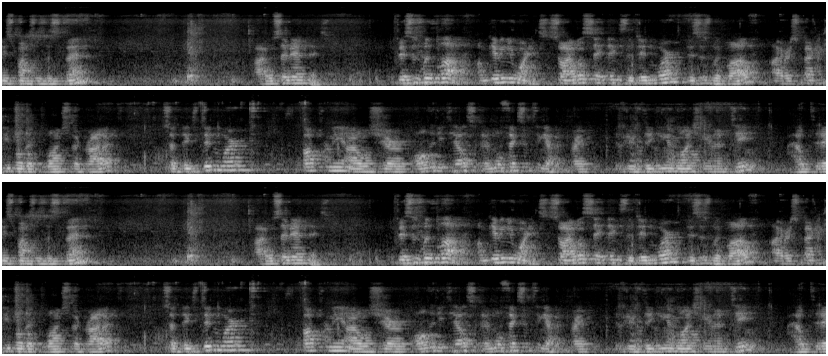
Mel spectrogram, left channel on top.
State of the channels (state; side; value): identical; both; correlation 1.00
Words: sponsors of this event. I will say bad things. This is with love. I'm giving you warnings. So I will say things that didn't work. This is with love. I respect people that launch their product. So if things didn't work, talk to me. I will share all the details and we'll fix it together, right? If you're thinking of launching an NFT, I hope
